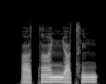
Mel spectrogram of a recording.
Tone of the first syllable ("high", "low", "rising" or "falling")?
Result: low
